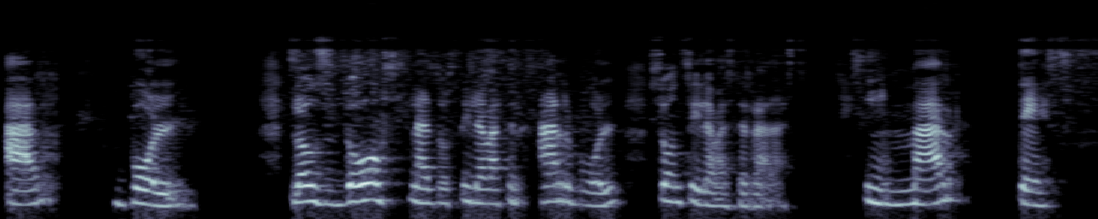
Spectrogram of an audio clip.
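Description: A woman teacher gives a slow, careful reading lesson for children. She sounds out each syllable and spells words letter by letter. Her voice is bright and a little breathy. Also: mid-range voice.

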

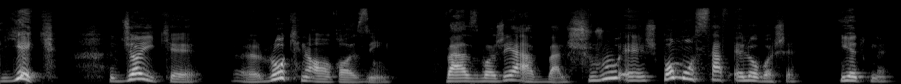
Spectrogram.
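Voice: medium pitch, darkish tone. Teacher explaining step by step. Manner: explains step by step, asking rhetorical questions; casual, colloquial teaching talk. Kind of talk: exam-prep literature lesson.

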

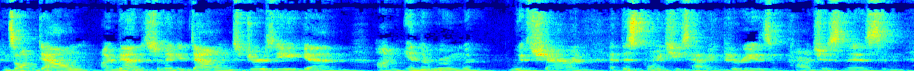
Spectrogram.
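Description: A man's voice: mid-range voice, fairly even intonation, normal speed, slight background noise. A middle-aged man speaking as a keynote speaker at a lectern, earnest and personal, often checking in with "right?". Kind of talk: conference keynote talk. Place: large conference hall, at a lectern. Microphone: lectern mic, recorded from the audience. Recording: very echoey hall from far off.

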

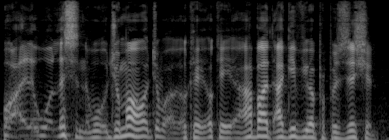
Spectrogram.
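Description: A flustered underling musician played by a man in a crime game role-play, in a slightly high voice. He stammers, hesitates and pleads, close and dry over faint music. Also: fast talker, fairly bright tone, no echo. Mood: pleading, bargaining. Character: flustered underling musician making excuses to his boss.

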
